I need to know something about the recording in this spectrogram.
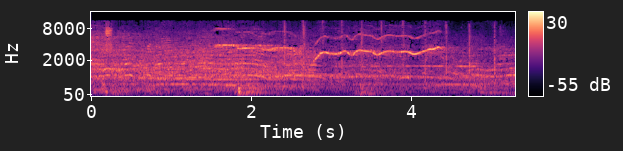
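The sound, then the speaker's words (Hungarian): An audience applauds the leader of the Mikepércsi Anyák a Környezetért Egyesület (an environmental association), a dense, steady patter of clapping lasting several seconds at an even loudness, with a few thin, high, whistle-like tones sliding upward over the crowd noise. “Nagy tapsot kapott a Mikepércsi Anyák a Környezetért Egyesület vezetője”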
